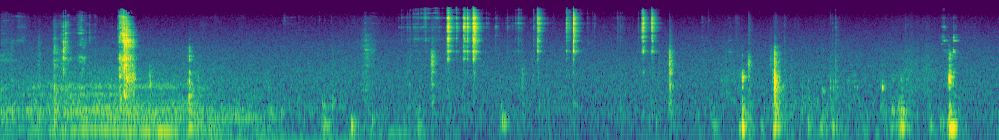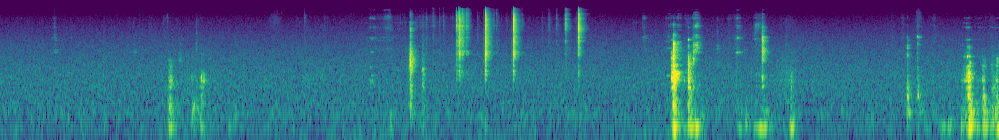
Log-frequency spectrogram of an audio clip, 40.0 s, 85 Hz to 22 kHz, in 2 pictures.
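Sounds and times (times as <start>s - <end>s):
metal strip clinking against vise: 8.3s - 9.6s, 29.1s - 30.4s.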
